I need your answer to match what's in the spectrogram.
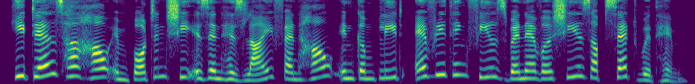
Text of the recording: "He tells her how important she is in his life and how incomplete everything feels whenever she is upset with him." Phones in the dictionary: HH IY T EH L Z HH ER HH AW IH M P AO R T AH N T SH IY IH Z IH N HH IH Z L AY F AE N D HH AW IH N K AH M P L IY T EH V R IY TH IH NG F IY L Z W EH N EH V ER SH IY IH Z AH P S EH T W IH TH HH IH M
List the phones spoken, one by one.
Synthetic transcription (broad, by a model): HH IY T EH L Z HH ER HH AW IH M P AO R T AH N T SH IY IH Z IH N HH IH Z L AY F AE N D HH AW IH N K AH M P L IY T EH V R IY T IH NG F IY L Z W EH N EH V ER SH IY IH Z AH P S EH T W IH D HH IH M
